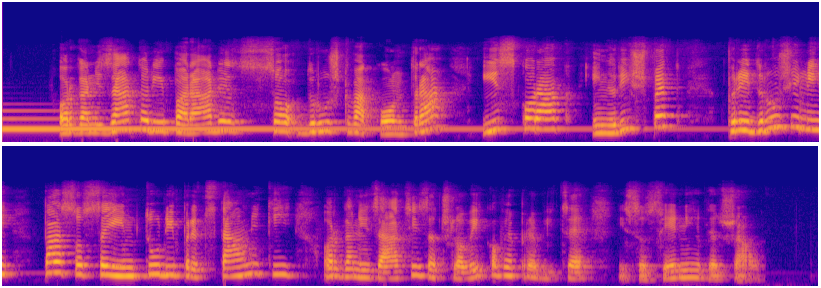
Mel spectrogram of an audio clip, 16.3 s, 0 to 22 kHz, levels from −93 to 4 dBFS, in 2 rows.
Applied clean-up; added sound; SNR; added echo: none; Piano; 11 dB; none.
